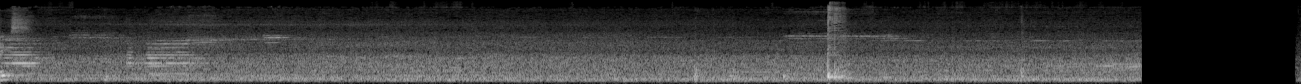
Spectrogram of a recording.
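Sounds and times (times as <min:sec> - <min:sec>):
vehicle horn toot: 0:00.0 - 0:03.0, 0:07.8 - 0:09.4
road traffic noise: 0:00.0 - 0:11.4.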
